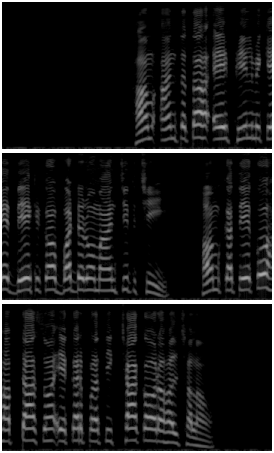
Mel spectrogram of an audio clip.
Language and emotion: Maithili, happy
